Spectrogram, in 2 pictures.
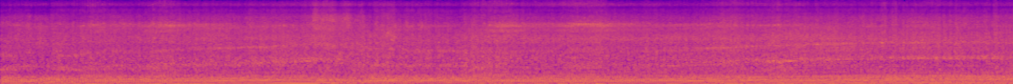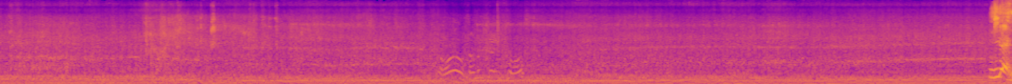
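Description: Rental racing go-kart driven flat out around a track, its motor and tyres running steadily with no let-up in level.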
